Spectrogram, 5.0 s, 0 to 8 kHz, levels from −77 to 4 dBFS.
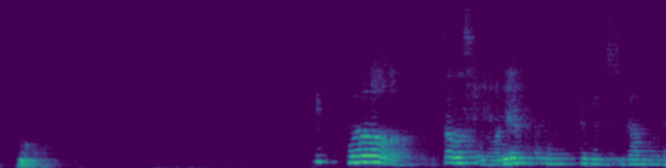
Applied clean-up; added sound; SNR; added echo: neural mask model DeepFilterNet 3.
